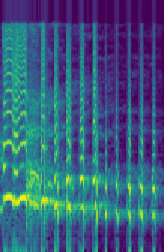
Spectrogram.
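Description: A woman laughing loudly and high-pitched: a held shriek that breaks into a quick run of cackles, fading away near the end.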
